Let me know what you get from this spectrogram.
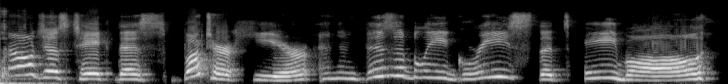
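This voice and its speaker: A woman's voice: a little high, a bit bright, full character voice. A woman acting in a comedic radio play as a disgruntled, petty schemer trapped in a holiday sitcom, theatrical and defiant. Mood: gleeful, petty.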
